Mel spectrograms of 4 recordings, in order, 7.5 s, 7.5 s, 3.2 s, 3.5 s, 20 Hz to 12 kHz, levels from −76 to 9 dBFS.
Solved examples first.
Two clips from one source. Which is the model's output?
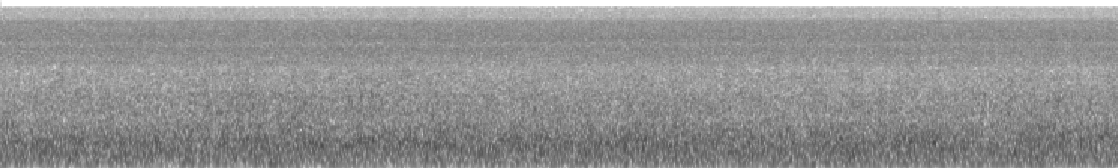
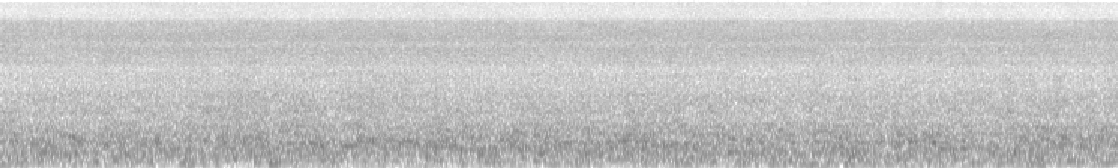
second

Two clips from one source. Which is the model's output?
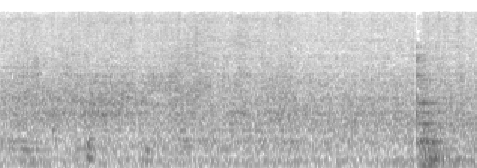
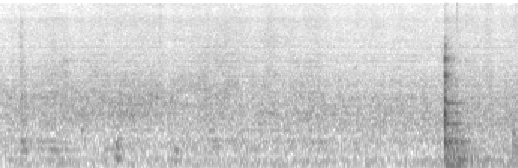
second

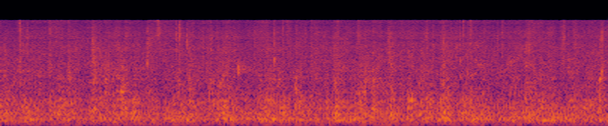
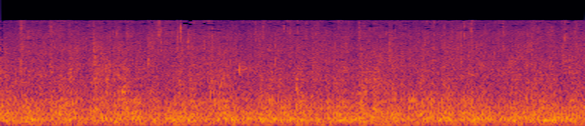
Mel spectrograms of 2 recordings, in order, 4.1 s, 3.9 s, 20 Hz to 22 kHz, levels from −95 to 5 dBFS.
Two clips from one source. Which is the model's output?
first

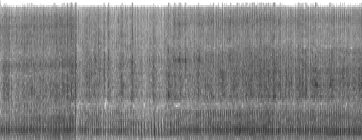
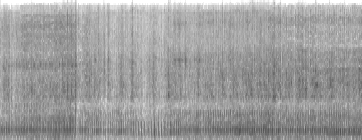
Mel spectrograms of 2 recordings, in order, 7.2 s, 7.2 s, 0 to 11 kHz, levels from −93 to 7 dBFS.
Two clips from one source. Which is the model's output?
second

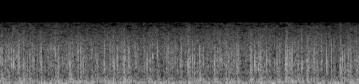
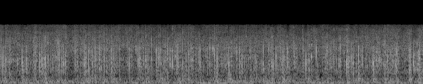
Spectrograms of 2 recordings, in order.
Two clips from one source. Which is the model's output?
second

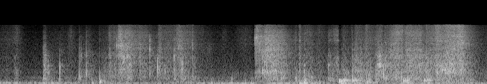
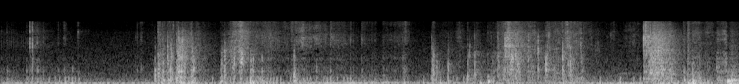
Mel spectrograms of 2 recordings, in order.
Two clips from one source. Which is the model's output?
first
